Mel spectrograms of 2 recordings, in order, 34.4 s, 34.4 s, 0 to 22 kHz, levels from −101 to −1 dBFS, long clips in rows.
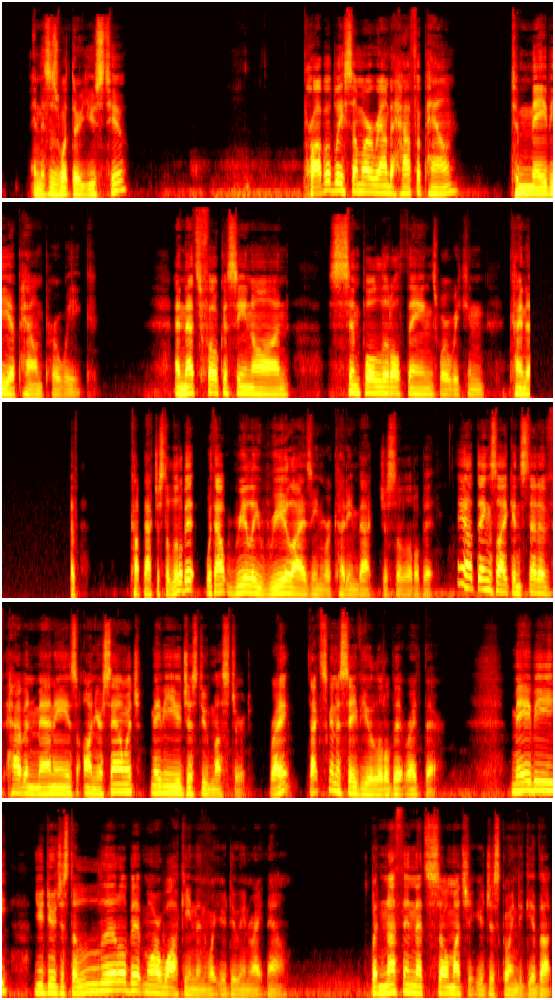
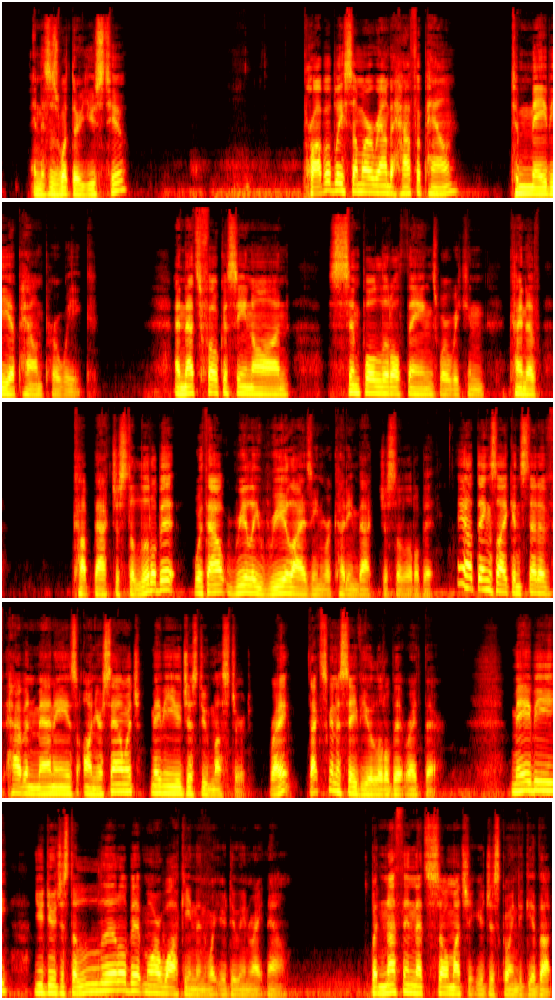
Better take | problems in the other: second | audio freezing; at 13 s for 1 s

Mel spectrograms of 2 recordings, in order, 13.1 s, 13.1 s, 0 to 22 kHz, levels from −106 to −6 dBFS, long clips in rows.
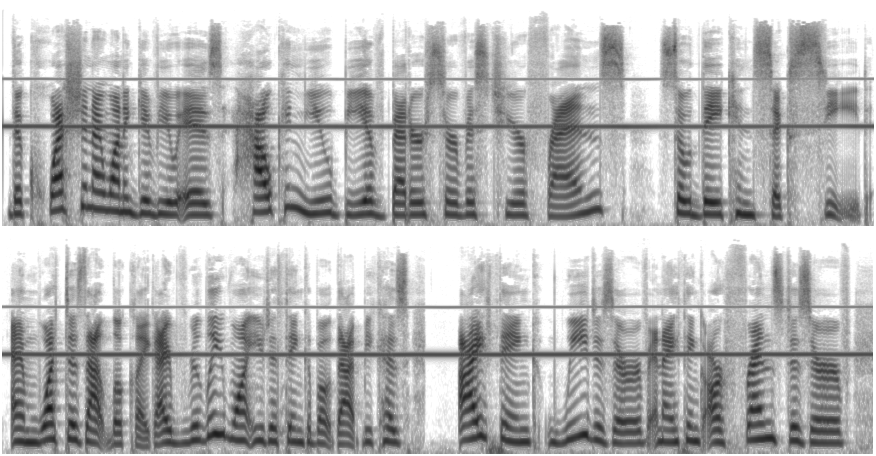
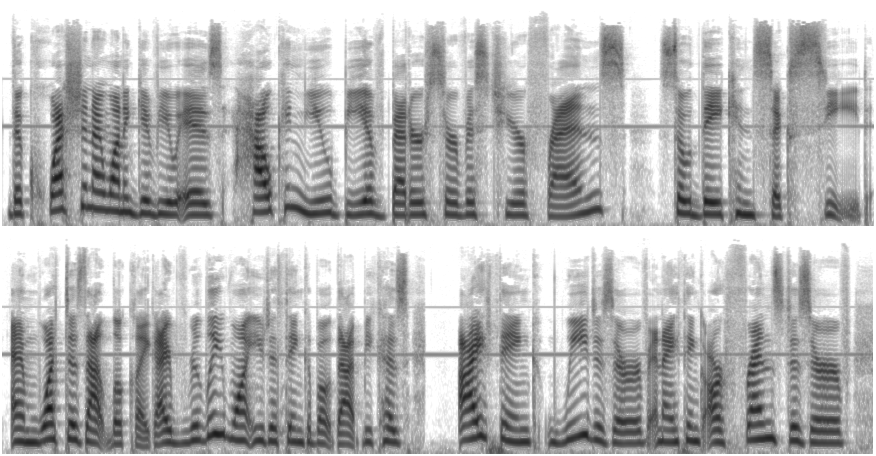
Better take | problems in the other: second | high-pitched whine; loud; throughout; 2 kHz, 9 dB below the speech; faint in the second

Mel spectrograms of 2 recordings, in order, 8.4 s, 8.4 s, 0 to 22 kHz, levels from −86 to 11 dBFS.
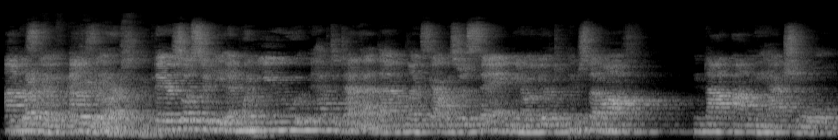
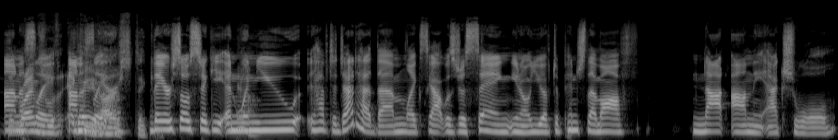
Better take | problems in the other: second | off-mic speech; far // room echo; strong; dies away in 1.2 s

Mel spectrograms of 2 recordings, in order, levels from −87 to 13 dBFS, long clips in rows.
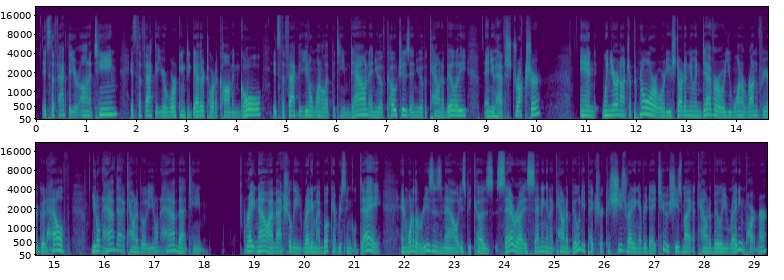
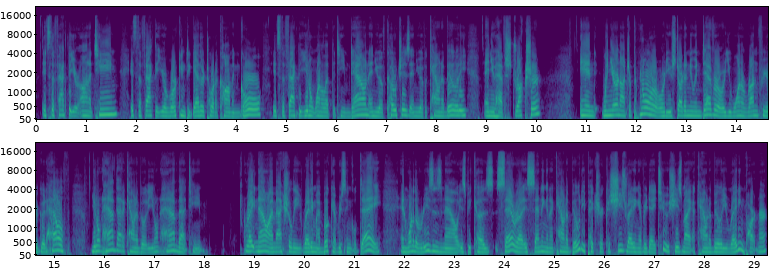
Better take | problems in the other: first | distortion; slight; 10 dB below the speech

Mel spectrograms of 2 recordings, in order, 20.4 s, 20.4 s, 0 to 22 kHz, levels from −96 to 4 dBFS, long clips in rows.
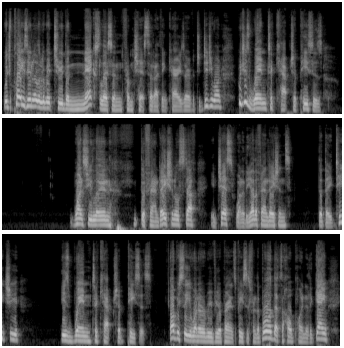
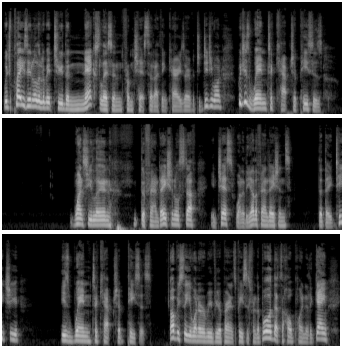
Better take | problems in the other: second | distortion; slight; 10 dB below the speech

